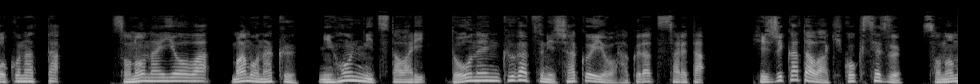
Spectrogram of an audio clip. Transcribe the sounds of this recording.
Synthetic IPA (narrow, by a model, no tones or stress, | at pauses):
oko̞nat̪ːa | so̞no̞naijo̞ːβa | mamo̞nakɯ̟ | ɲ̟iɦõ̞ɲ̟ːit͡sɨ̥t̪aβaɾʲi | d̪o̞ːnẽ̞ŋkɯ̟ɡat͡sɨɲ̟iɕakɯ̟io̞̰hakɯ̟d̪at͡sɨ̥saɾe̞t̪a | çiʑikat̪aβ̞akʲi̥ko̞kɯ̟̥se̞zɨ | so̞no̞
